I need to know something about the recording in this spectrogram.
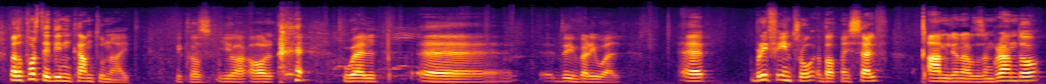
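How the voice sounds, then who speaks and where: A middle-aged man with an Italian accent gives a live talk to an audience as a speaking coach, talking conversationally with frequent fillers and restarts. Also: a little high. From Italy. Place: event room before a live audience.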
